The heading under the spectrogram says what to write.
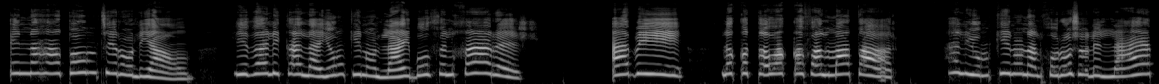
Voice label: Cartoon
